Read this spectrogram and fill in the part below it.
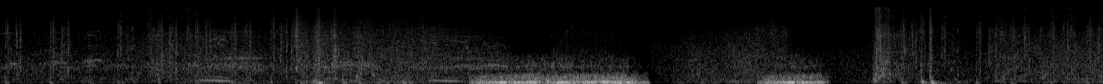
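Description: Waves wash and splash against rocks.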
